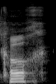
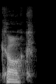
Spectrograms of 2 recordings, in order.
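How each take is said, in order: First: The name ends in a throaty ch sound. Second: The name ends in a hard k sound. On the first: This is the name's real pronunciation. "cock's name is Koch as well" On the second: This pronunciation is used to make a pun. "we just pronounce it cock because it's better"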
